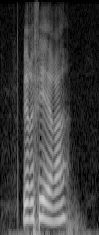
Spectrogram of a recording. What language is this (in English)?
Swedish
